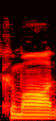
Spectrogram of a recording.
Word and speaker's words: Kumail: Kamel Nanjiani. – Yeah, you butchered it. – I butchered it? Okay. I mean, I've written it. I'm like, Kumail Nanjiani. Is that it? – I believe it's Kumail Nanjiani.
